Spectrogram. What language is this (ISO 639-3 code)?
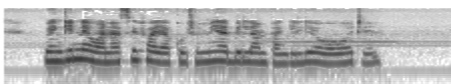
swa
